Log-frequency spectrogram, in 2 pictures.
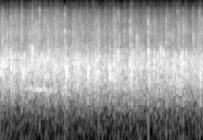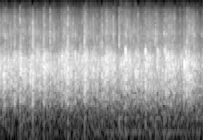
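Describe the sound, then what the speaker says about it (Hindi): An audience at a cyber security awareness talk by Sonipat police applauds loudly to welcome a speaker, a dense, sustained wash of clapping from many hands with no pauses. "जोरदार तालियों से सर का स्वागत करो।"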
